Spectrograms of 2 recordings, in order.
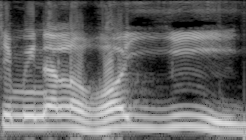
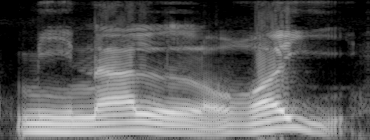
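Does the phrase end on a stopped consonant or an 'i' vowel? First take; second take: vowel; consonant. First: It ends with an added 'i' vowel. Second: It ends on a stopped 'y' with no vowel. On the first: The speaker calls it wrong. "Jangan dibaca minal ghayyi, jangan" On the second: The speaker calls it right. "kalau kita berwakaf di huruf ya, kita baca minal ghayy"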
